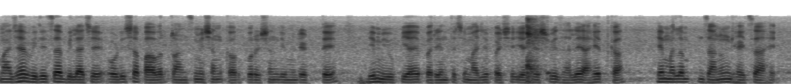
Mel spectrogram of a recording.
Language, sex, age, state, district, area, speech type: Marathi, male, 18-30, Maharashtra, Wardha, urban, read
